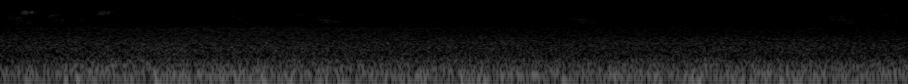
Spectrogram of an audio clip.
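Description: Small birds chirping in short, scattered high notes, over a low steady rumble of background noise.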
